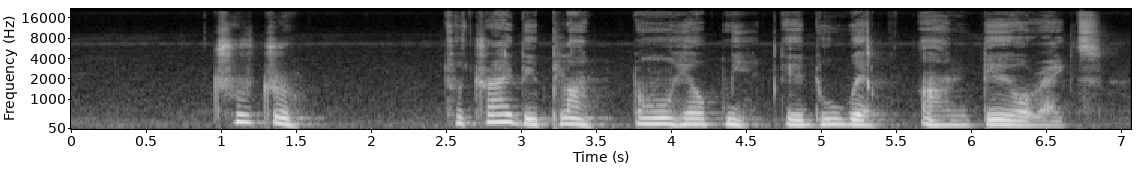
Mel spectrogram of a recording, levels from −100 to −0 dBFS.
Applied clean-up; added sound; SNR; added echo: none; none; none; none.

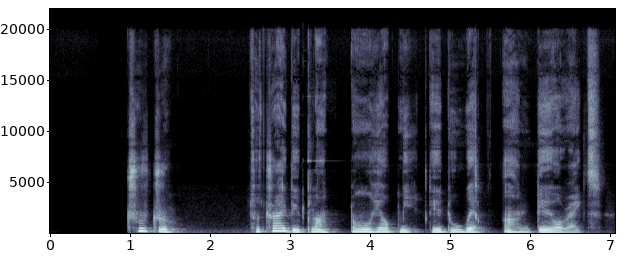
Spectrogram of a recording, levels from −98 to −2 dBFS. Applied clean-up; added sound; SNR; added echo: neural mask model DeepFilterNet 3.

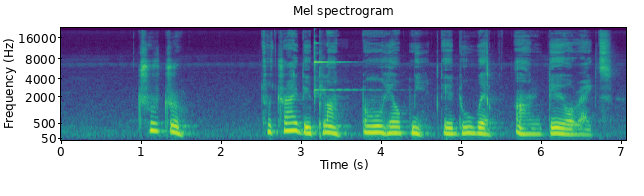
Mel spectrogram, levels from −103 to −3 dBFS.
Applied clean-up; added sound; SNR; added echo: none; Bicycle bell; 16 dB; none.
